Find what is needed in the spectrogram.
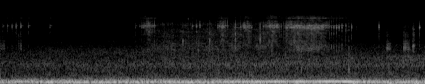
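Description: Spinning reel buzzing with rapid clicks for about two seconds, starting a little over a second in, as a hard-pulling fish fights on the line. A steady low hum runs underneath.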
